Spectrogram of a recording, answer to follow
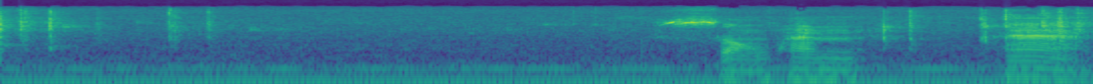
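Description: Computer keyboard keys clicking a few times as a number is typed into a value field, over a steady low hum.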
